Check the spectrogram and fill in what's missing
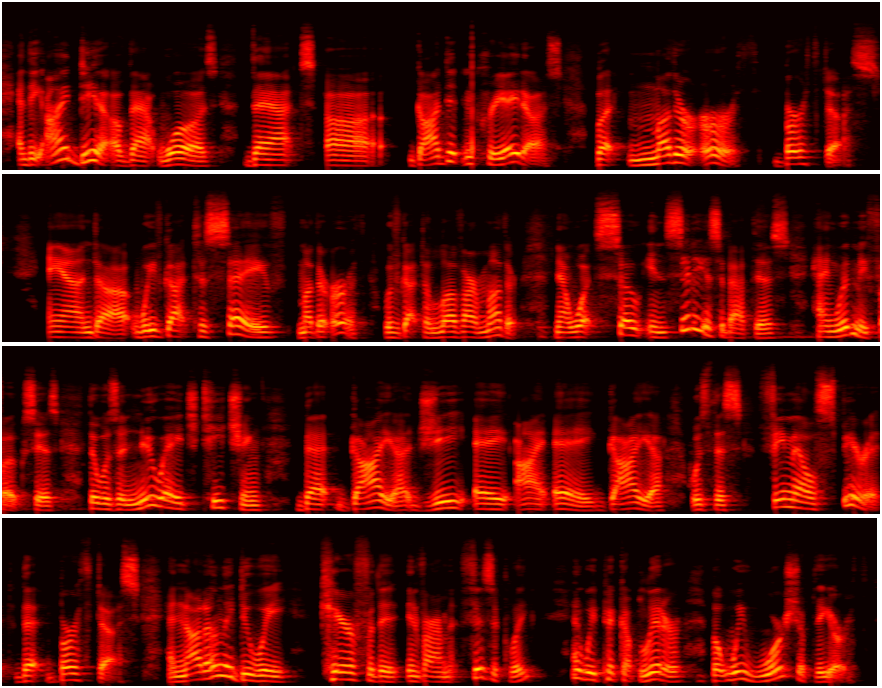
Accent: North Carolina, United States; my home state of North Carolina, Thomasville

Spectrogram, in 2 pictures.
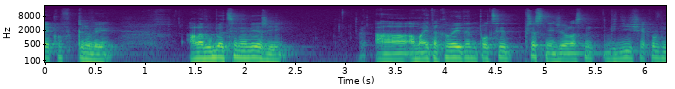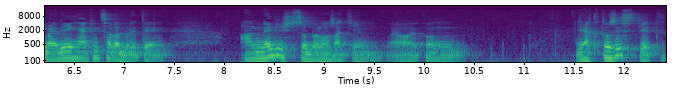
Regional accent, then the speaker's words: Czechia; mám kořeny v Čechách

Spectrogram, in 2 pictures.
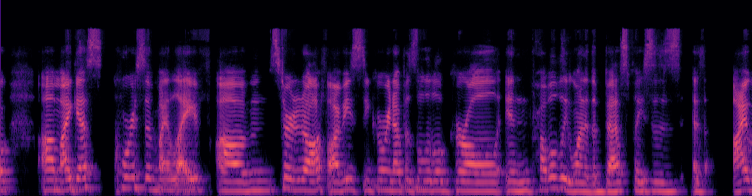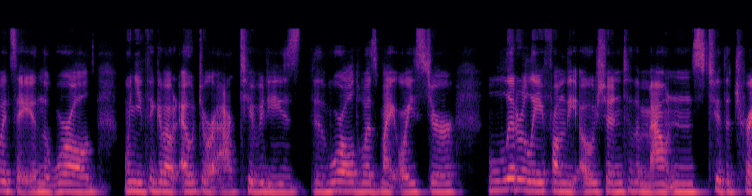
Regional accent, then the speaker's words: Vancouver Island, near Victoria, BC, British Columbia, Canada; accent: Canadian; I grew up on the west coast of Canada in the beautiful, beautiful island of Vancouver Island, nice. Where I'm close to Victoria, BC

